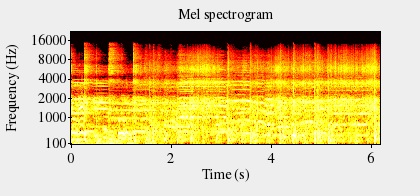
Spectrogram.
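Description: A live band with electric guitars playing, then from about two seconds in, fireworks crackling and banging in quick succession over continuing music.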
